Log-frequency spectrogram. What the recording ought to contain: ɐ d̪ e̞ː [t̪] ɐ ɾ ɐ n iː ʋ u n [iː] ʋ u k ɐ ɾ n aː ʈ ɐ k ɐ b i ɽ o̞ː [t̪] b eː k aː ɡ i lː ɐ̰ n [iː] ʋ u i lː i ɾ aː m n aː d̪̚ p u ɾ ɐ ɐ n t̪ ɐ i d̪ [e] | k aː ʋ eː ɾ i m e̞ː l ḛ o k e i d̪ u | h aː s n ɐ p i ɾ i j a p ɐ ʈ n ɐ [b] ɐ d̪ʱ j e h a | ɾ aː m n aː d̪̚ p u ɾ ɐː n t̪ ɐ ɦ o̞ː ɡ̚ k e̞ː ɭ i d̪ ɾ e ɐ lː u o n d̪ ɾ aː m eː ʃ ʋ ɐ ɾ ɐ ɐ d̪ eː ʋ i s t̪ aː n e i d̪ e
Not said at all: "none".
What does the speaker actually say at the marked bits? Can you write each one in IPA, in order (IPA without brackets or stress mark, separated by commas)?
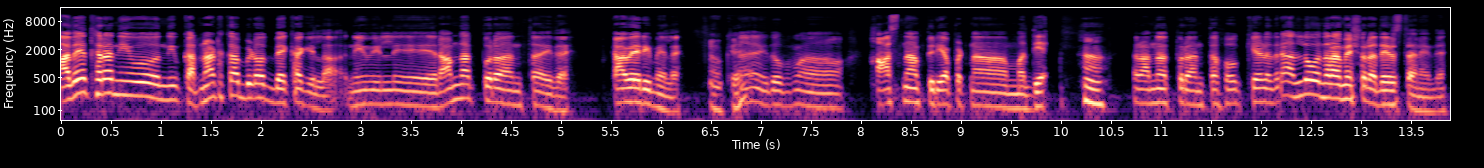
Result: t̪ʰ, iː, d̪, iː, e, m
